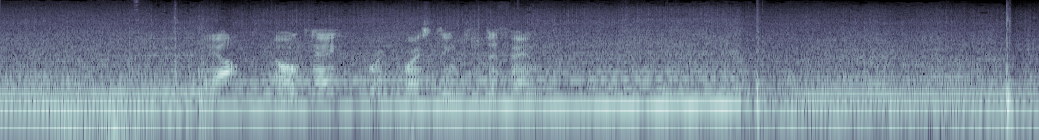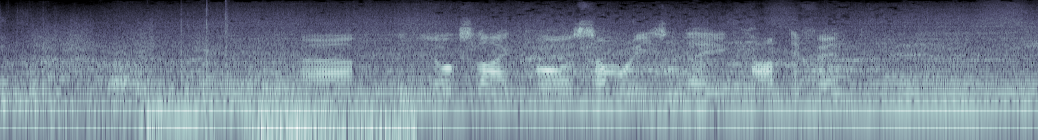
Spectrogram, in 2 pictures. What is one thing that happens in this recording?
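Car tyres squeal through a corner.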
